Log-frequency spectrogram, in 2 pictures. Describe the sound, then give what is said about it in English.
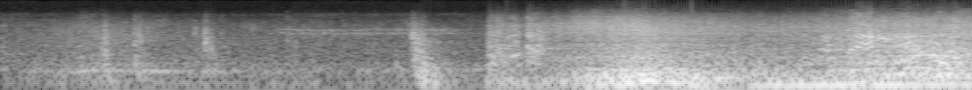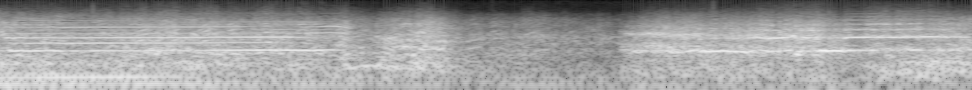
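A car engine starts and revs loudly, then the car pulls away with a rising roar and some tire skidding, after a quieter opening with faint voices. “Never mind, Schultz, just get in the car and start driving.”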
